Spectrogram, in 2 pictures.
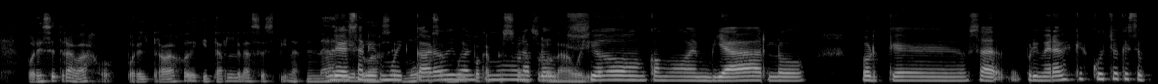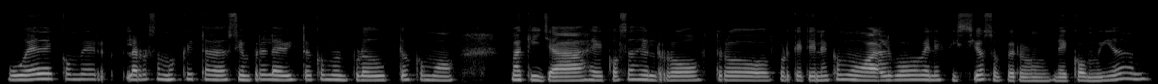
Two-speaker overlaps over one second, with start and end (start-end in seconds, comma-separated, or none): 3.2-6.0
